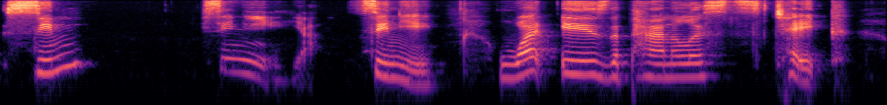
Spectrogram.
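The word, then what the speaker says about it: Xin: and stacy it's actually for you is it x i n do i pronounce it zin is it oh okay so it's sin stacey is for you she said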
